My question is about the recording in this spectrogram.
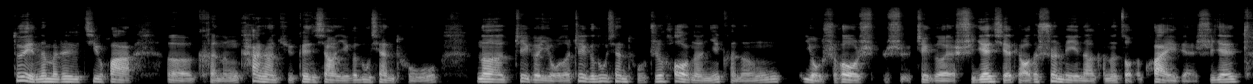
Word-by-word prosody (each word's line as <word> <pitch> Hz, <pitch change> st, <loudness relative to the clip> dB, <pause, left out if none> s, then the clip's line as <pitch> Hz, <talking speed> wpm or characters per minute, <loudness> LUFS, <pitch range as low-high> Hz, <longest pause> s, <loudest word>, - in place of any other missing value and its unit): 对， 180 Hz, -6 st, +4 dB
那 125 Hz, +2 st, +2 dB
么 125 Hz, -2 st, +3 dB
这 125 Hz, +1 st, +1 dB
个 120 Hz, -, -1 dB
计 120 Hz, +3 st, -6 dB
划， 120 Hz, -, +3 dB, 0.4 s
呃， 85 Hz, -3 st, -1 dB
可 95 Hz, +3 st, -5 dB
能 85 Hz, +3 st, -5 dB
看 130 Hz, -, +2 dB
上 115 Hz, -4 st, +2 dB
去 -, -, -11 dB
更 125 Hz, -3 st, +1 dB
像 105 Hz, -2 st, +1 dB
一 95 Hz, -, -3 dB
个 100 Hz, -, -2 dB
路 110 Hz, 0 st, -4 dB
线 105 Hz, -3 st, -1 dB
图。 85 Hz, -2 st, -8 dB, 0.3 s
那 120 Hz, -3 st, +4 dB
这 140 Hz, +1 st, -2 dB
个 -, -, +1 dB
有 85 Hz, -3 st, -2 dB
了 85 Hz, -, -2 dB
这 155 Hz, +9 st, -2 dB
个 130 Hz, -, 0 dB
路 145 Hz, +3 st, -2 dB
线 140 Hz, 0 st, -2 dB
图 100 Hz, -6 st, -9 dB
之 140 Hz, +5 st, -1 dB
后 135 Hz, -5 st, +3 dB
呢， 95 Hz, -2 st, -1 dB
你 95 Hz, +6 st, -2 dB
可 120 Hz, -, -8 dB
能 95 Hz, +9 st, -4 dB, 0.2 s
有 -, -, +1 dB
时 -, -, -7 dB
候 -, -, +6 dB
是 -, -, -4 dB
是 -, -, -7 dB
这 -, -, -1 dB
个 90 Hz, -1 st, +1 dB
时 -, -, -1 dB
间 125 Hz, +3 st, +8 dB
协 130 Hz, -, +2 dB
调 -, -, +1 dB
得 120 Hz, -, -2 dB
顺 130 Hz, +1 st, +1 dB
利 100 Hz, -3 st, +1 dB
呢， 85 Hz, -2 st, -2 dB
可 85 Hz, -, -10 dB
能 90 Hz, +2 st, -2 dB
走 -, -, -1 dB
得 -, -, -9 dB
快 -, -, +5 dB
一 -, -, -2 dB
点， 75 Hz, -, -8 dB
时 105 Hz, +7 st, -6 dB
间 115 Hz, +2 st, +3 dB
110 Hz, 285 characters per minute, -25 LUFS, 90-125 Hz, 0.4 s, 间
